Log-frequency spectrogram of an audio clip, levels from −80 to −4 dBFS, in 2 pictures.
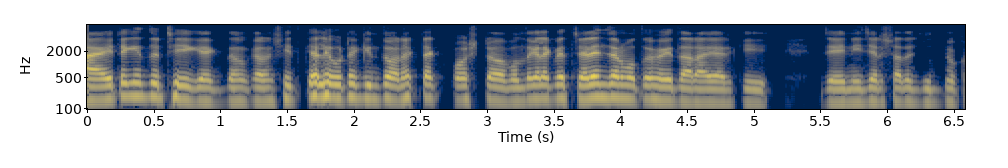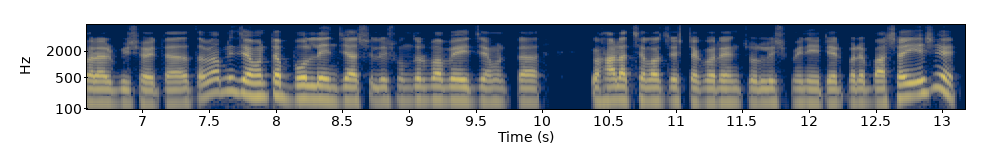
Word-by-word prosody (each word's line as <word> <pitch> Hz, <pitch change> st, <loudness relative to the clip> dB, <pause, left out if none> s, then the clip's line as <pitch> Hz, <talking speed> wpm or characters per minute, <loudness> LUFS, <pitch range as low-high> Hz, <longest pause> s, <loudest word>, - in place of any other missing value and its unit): এটা 180 Hz, +4 st, +3 dB
কিন্তু 190 Hz, 0 st, +1 dB
ঠিক, 165 Hz, -5 st, +2 dB
একদম। 150 Hz, +2 st, -5 dB
কারণ 150 Hz, 0 st, 0 dB
শীতকালে 180 Hz, +3 st, +3 dB
উঠে 180 Hz, +1 st, +1 dB
কিন্তু 170 Hz, +1 st, -2 dB
অনেকটা 175 Hz, +1 st, +1 dB, 0.2 s
কষ্ট। 160 Hz, 0 st, -2 dB, 0.2 s
বলতে 150 Hz, +2 st, -2 dB
গেলে 170 Hz, 0 st, +6 dB
একটা 175 Hz, +1 st, +3 dB
চ্যালেঞ্জের 180 Hz, +1 st, +7 dB
মতো 165 Hz, 0 st, -1 dB
হয়ে 155 Hz, -1 st, +4 dB
দাঁড়ায় 140 Hz, -1 st, +2 dB
আরকি। 135 Hz, +1 st, -8 dB, 0.5 s
যে 140 Hz, -, -1 dB
নিজের 140 Hz, +1 st, -3 dB
সাথে 145 Hz, 0 st, -2 dB
যুদ্ধ 135 Hz, 0 st, -10 dB
করার 135 Hz, -1 st, +1 dB
বিষয়টা। 130 Hz, -1 st, -3 dB, 0.2 s
তবে -, -, -3 dB
আপনি 250 Hz, +1 st, -5 dB
যেমনটা 190 Hz, -1 st, +3 dB
বললেন 165 Hz, -1 st, +4 dB
যে -, -, 0 dB
আসলে, 150 Hz, +1 st, -8 dB
সুন্দরভাবে 155 Hz, 0 st, -2 dB, 0.2 s
যেমনটা 145 Hz, 0 st, -5 dB, 0.6 s
হাটা 155 Hz, 0 st, +3 dB
চালার 150 Hz, -1 st, -1 dB
চেষ্টা 150 Hz, -1 st, -3 dB
করেন, 140 Hz, 0 st, 0 dB
৪০ 140 Hz, 0 st, -5 dB
মিনিট। 140 Hz, -1 st, -5 dB
এরপরে 140 Hz, +1 st, -4 dB
বাসায় 175 Hz, +7 st, +2 dB
এসে 260 Hz, +3 st, 0 dB
150 Hz, 185 wpm, -24 LUFS, 140-170 Hz, 0.6 s, চ্যালেঞ্জের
